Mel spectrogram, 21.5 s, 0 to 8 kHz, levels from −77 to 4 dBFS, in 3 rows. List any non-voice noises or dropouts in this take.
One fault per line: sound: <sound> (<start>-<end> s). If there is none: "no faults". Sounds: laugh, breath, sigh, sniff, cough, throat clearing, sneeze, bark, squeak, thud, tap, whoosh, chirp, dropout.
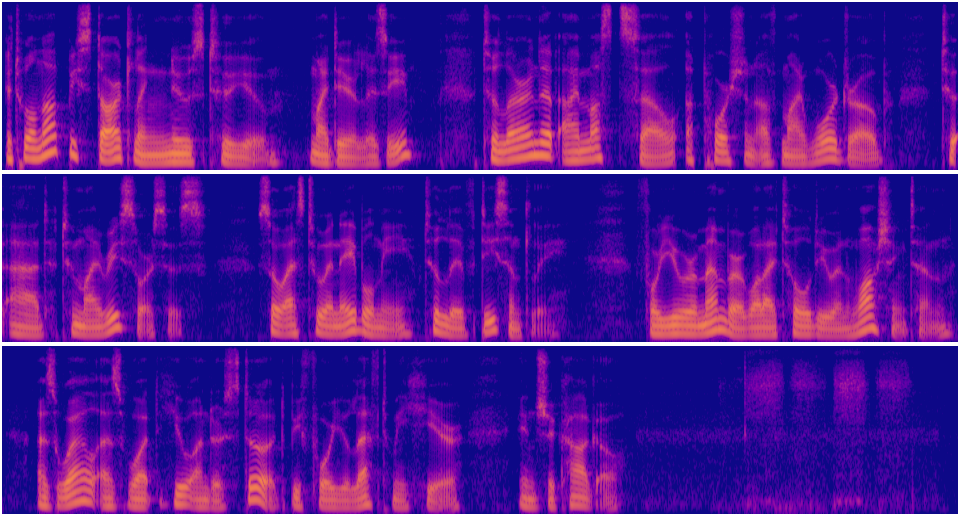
sound: breath (19.7-21.2 s)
